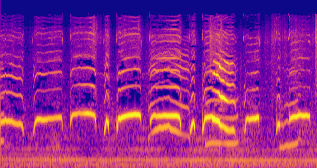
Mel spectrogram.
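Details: Holly's rescue pups, six weeks old, from Lonely Hearts Animal Rescue, giving loud drawn-out whines. About a dozen level, steady-pitched cries, each roughly half a second long, follow one another with short gaps; a faint constant hum runs underneath.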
